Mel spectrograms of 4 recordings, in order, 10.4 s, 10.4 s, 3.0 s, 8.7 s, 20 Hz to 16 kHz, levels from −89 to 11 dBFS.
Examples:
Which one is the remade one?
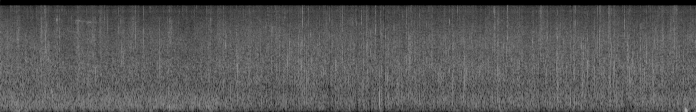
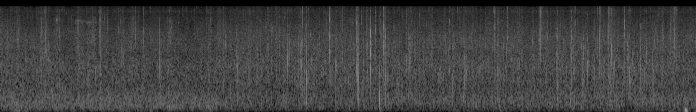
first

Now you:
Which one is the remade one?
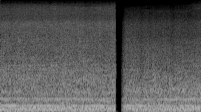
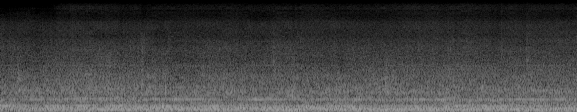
second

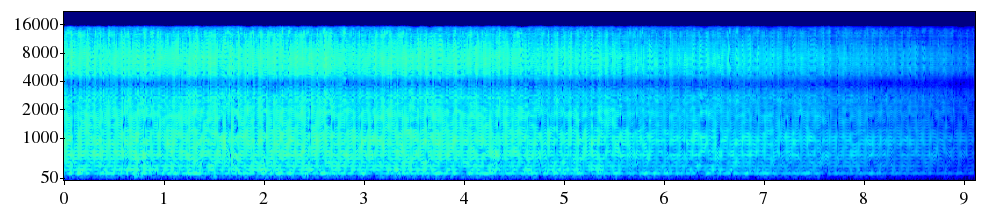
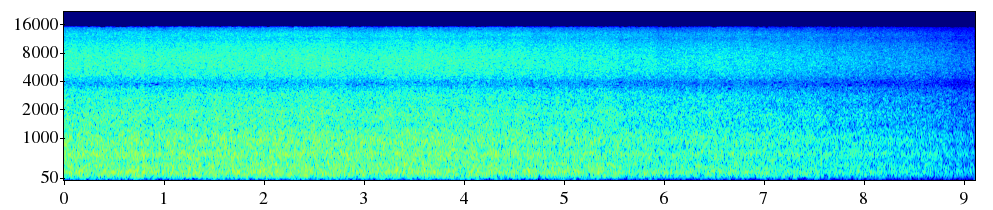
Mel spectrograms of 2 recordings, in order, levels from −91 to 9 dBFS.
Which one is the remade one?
first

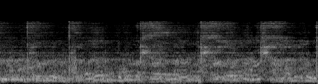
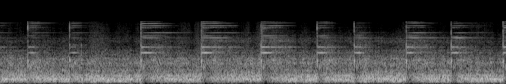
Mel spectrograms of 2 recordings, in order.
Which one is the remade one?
first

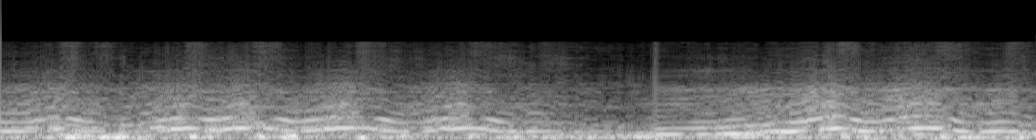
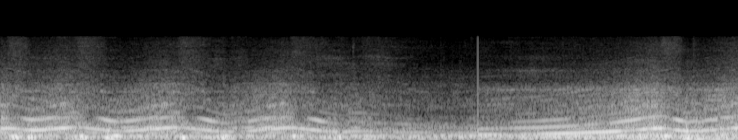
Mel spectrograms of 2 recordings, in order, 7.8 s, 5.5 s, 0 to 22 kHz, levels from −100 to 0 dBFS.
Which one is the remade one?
first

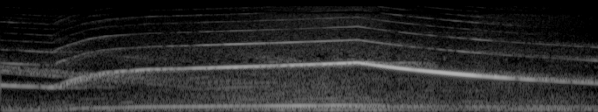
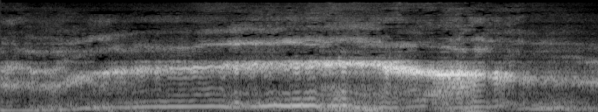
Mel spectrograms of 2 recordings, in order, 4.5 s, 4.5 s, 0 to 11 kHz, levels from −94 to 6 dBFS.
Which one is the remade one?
second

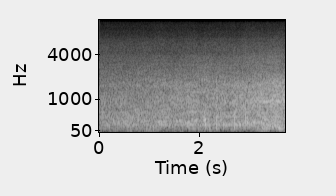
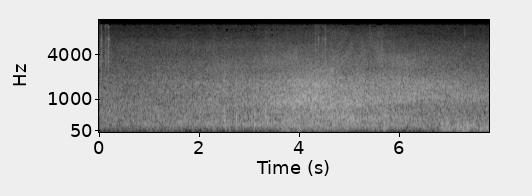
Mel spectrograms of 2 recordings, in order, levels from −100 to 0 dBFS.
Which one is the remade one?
first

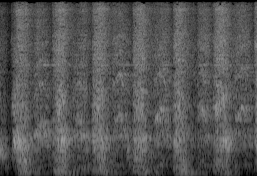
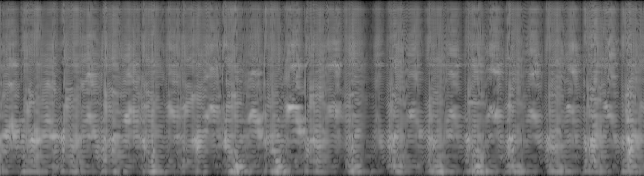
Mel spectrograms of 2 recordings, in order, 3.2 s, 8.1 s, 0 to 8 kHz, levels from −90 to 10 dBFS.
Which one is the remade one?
second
